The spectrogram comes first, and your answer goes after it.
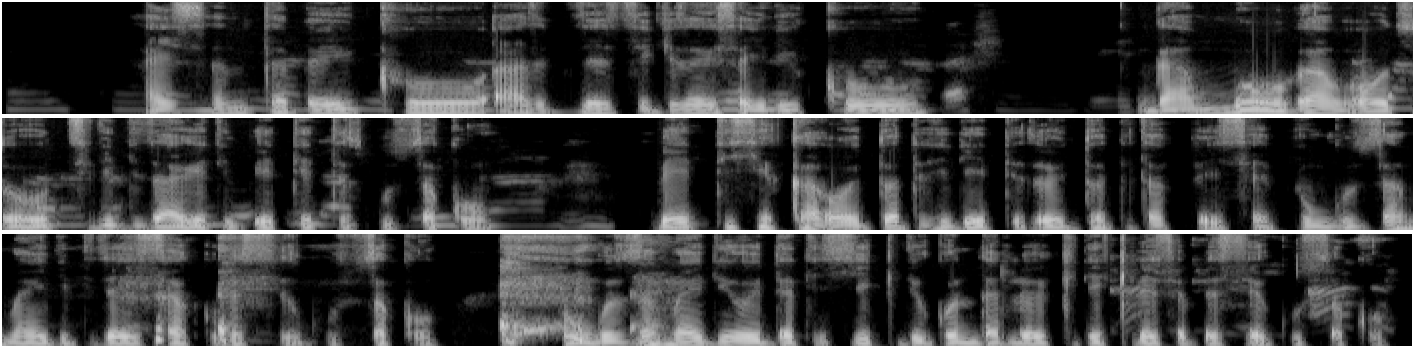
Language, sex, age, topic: Gamo, male, 25-35, government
